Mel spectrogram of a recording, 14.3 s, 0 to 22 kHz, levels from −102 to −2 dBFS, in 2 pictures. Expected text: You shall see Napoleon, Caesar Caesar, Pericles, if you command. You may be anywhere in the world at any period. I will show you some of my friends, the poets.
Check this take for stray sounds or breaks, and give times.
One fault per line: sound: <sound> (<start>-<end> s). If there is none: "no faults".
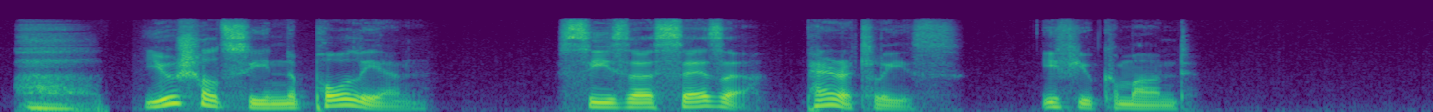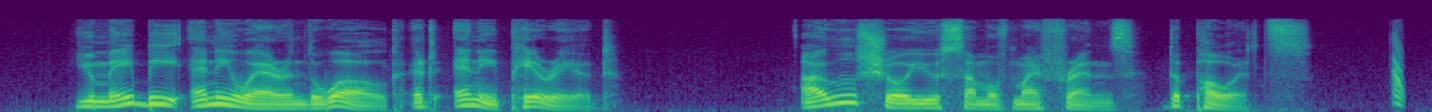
sound: breath (0.1-0.6 s)
sound: chirp (14.1-14.2 s)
